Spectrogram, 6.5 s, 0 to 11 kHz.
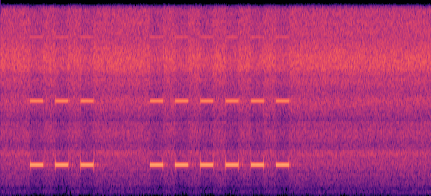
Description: Beep code, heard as beeps, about 1800 Hz, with room echo. 3-6.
